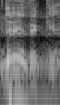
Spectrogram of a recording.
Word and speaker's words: Dreveck: Eu abri falando Drevec e pedi para o senhor em off, me explica, porque eu sempre escrevo e ainda não pronuncio. É Drevec? Drevec, Isso é alemão?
